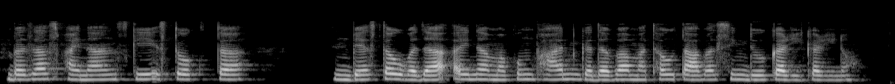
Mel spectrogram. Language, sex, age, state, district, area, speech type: Manipuri, female, 18-30, Manipur, Thoubal, rural, read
